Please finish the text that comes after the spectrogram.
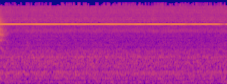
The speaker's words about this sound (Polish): Mleko, jak zapewne słychać, po charakterystycznym szumie zaczyna się gotować.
